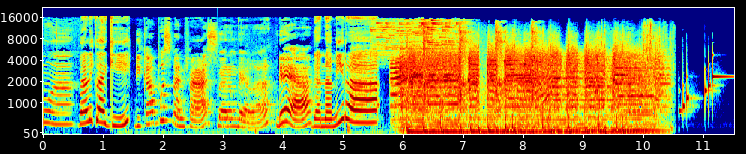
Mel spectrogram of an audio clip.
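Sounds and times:
speech: 0:00.6 - 0:06.4
dense musical bed: 0:05.6 - 0:10.6.

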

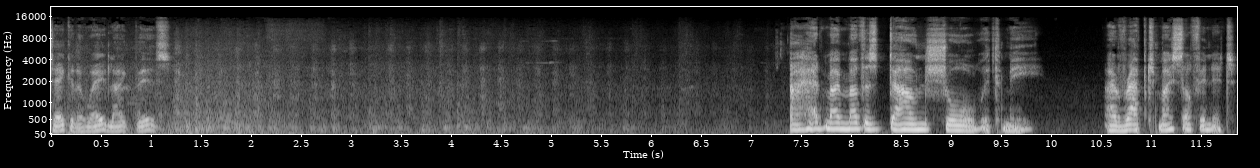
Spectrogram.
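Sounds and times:
speech: 0:00.0 - 0:01.5, 0:07.6 - 0:09.9, 0:10.6 - 0:11.8
passenger train wheels clacking on rails: 0:00.0 - 0:08.0
passenger train bound for Moscow rumbling along the rails: 0:00.0 - 0:09.8.

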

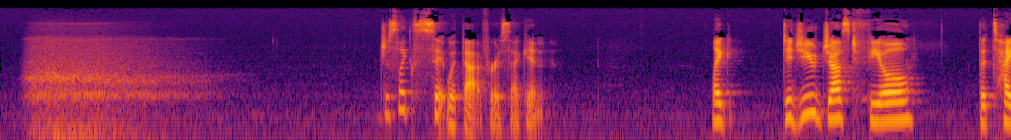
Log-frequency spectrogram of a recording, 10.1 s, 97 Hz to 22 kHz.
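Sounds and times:
deep slow breath taken as a relaxation exercise: 0:00.0 - 0:02.5
speech: 0:03.8 - 0:05.6, 0:07.1 - 0:09.2, 0:09.8 - 0:10.0.

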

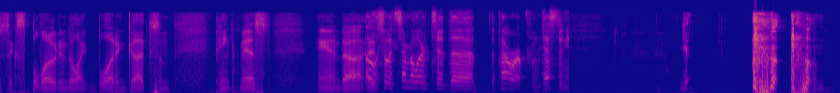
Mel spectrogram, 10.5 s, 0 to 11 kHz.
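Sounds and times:
speech: 0:00.1 - 0:07.2, 0:08.5 - 0:08.7, 0:09.6 - 0:10.3
harsh coughing from someone with something stuck in the throat: 0:09.4 - 0:10.4
throat clearing from someone with something stuck in the throat: 0:09.4 - 0:10.4.

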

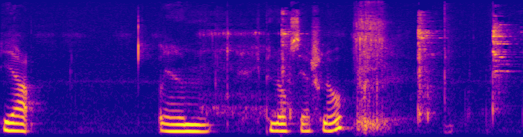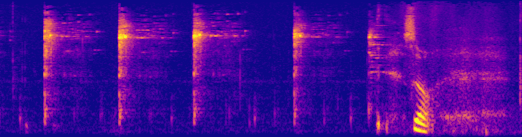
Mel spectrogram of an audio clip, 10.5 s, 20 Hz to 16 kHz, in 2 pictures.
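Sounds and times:
speech: 0:00.0 - 0:00.4, 0:01.6 - 0:03.9, 0:09.4 - 0:09.7
video game glass-breaking crashes from removing glass on a potato farm: 0:04.2 - 0:09.1.

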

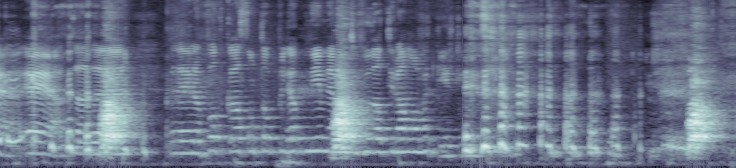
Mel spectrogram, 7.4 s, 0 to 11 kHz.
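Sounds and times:
laughter: 0:00.0 - 0:01.8, 0:04.7 - 0:07.3
speech: 0:00.1 - 0:01.4, 0:02.1 - 0:05.7
dog barking with short sharp yappy barks: 0:01.0 - 0:01.6, 0:03.4 - 0:03.8, 0:06.9 - 0:07.3.

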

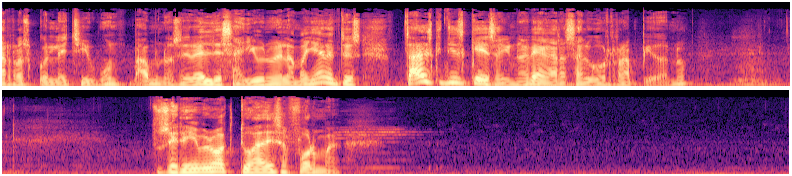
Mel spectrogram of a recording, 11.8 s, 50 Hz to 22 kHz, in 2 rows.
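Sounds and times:
speech: 0:00.0 - 0:05.4, 0:07.0 - 0:08.7
short bright car horn beep: 0:08.3 - 0:09.2.

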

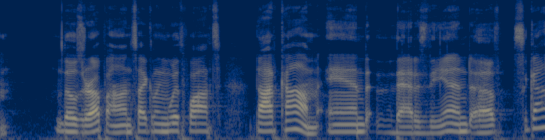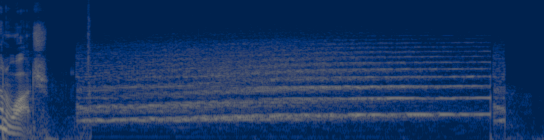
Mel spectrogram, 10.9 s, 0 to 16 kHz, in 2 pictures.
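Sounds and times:
speech: 0:00.6 - 0:06.0
siren wailing at a constant pitch: 0:06.2 - 0:10.6.

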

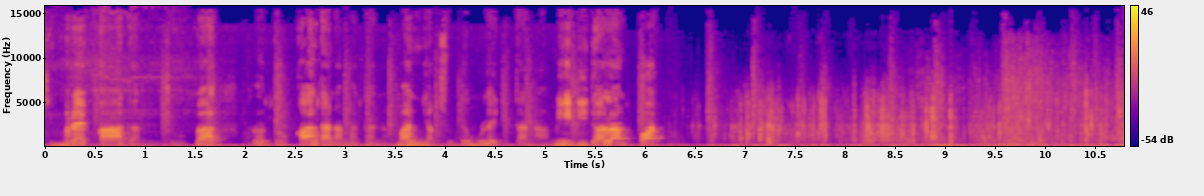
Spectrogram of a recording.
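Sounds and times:
speech: 0:00.0 - 0:06.3
earthquake rumble with deep booming roar: 0:06.1 - 0:10.7
crackling crashing bursts: 0:06.3 - 0:10.7.

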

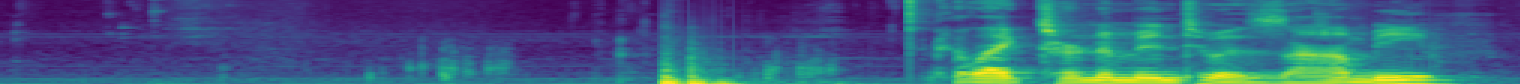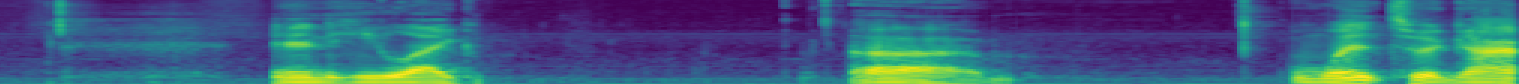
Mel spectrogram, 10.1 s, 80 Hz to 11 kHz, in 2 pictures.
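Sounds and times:
soft wet slurps sipping wine: 0:00.5 - 0:01.8, 0:02.5 - 0:03.2
heavy gulp of wine: 0:01.2 - 0:03.2
speech: 0:03.2 - 0:05.0, 0:06.0 - 0:06.8, 0:07.9 - 0:08.5, 0:09.4 - 0:10.1.

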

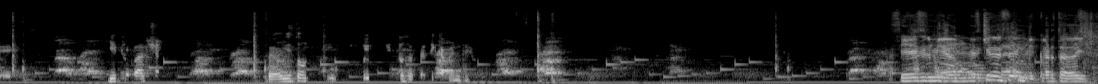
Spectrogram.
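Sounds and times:
dog barking: 0:00.5 - 0:01.3, 0:01.9 - 0:02.7, 0:04.3 - 0:07.0, 0:08.5 - 0:09.0
speech: 0:01.1 - 0:01.7, 0:02.7 - 0:04.9, 0:08.9 - 0:10.9.

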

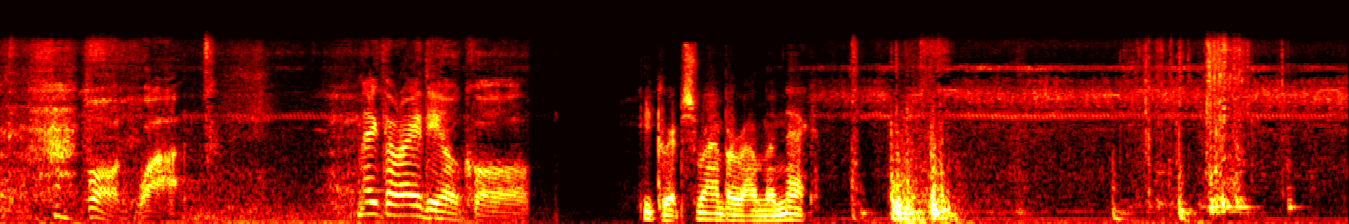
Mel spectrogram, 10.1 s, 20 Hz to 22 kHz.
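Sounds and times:
speech: 0:00.7 - 0:01.6, 0:02.7 - 0:04.0, 0:04.8 - 0:06.8
door of a military barracks hut shut by a woman: 0:06.4 - 0:07.4.

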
